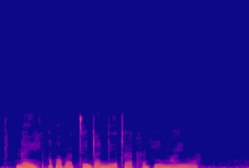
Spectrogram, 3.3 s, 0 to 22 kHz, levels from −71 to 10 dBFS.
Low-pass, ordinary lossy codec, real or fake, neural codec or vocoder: 7.2 kHz; none; fake; codec, 44.1 kHz, 1.7 kbps, Pupu-Codec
